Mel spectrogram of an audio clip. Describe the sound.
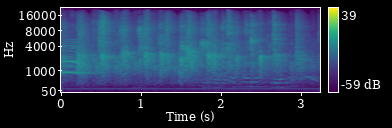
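A crowd applauds steadily for a woman just introduced by the host, a dense wash of many hands clapping at a fairly even level for a few seconds, with a low electrical hum and faint voices mixed in.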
